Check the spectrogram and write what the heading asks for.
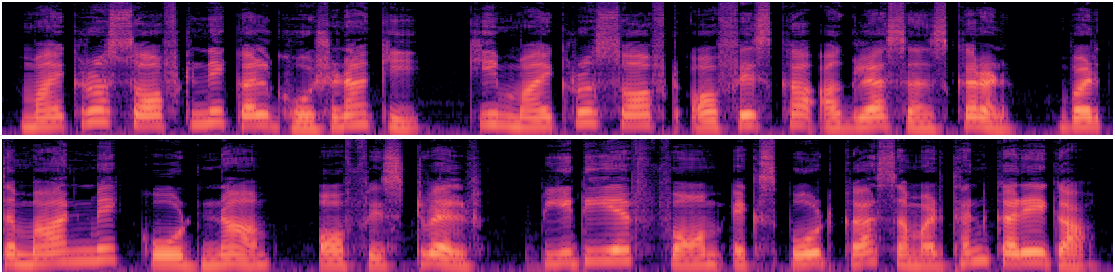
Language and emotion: Hindi, neutral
